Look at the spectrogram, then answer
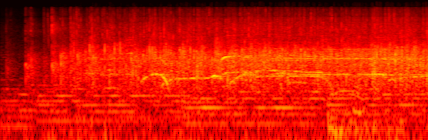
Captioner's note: audience claps and whistles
